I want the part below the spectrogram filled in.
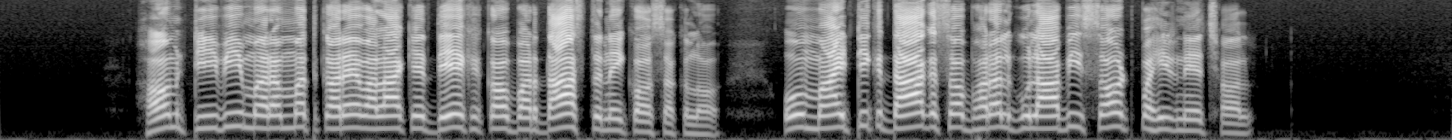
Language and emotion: Maithili, disgusted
